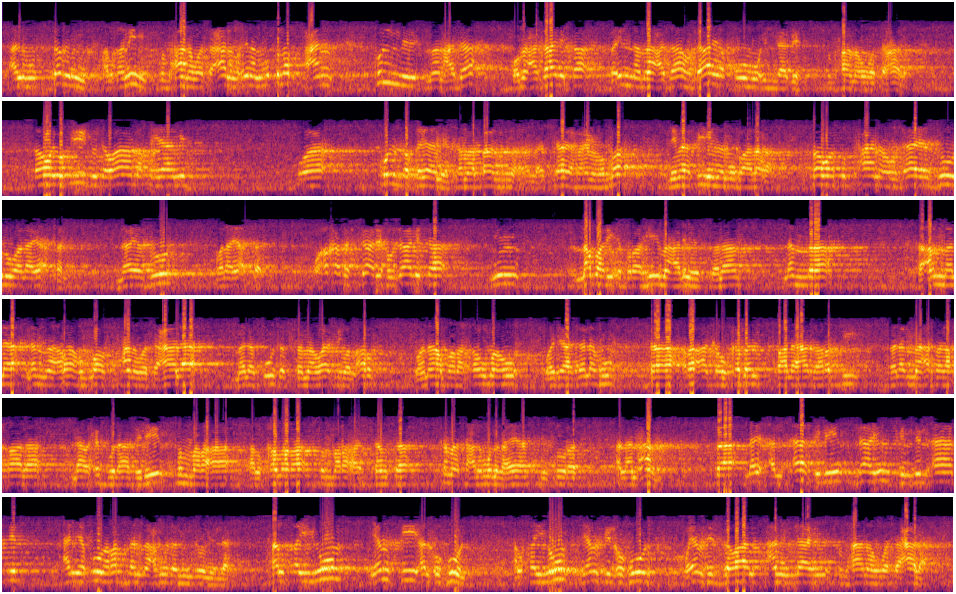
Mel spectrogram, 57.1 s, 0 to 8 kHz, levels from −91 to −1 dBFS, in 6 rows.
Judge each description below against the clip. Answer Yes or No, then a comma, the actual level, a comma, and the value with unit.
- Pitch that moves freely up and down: No, average, 4.9 semitones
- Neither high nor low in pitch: No, high, 220 Hz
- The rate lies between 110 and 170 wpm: Yes, average, 120 wpm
